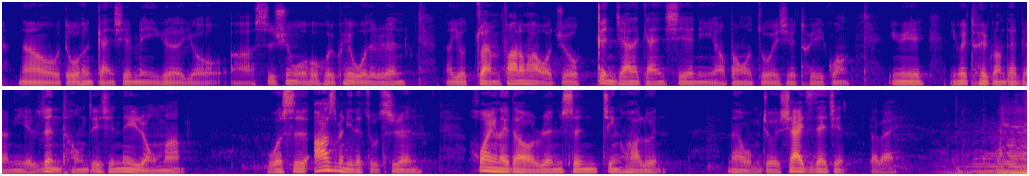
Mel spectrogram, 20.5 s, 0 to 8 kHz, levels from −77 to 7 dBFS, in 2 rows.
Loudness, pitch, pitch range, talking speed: -28 LUFS, 80 Hz, 75-95 Hz, 265 characters per minute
